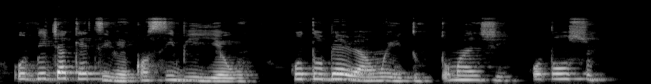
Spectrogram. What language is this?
Yoruba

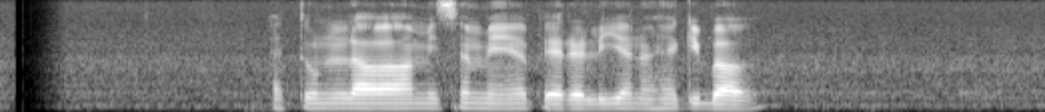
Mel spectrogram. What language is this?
Sinhala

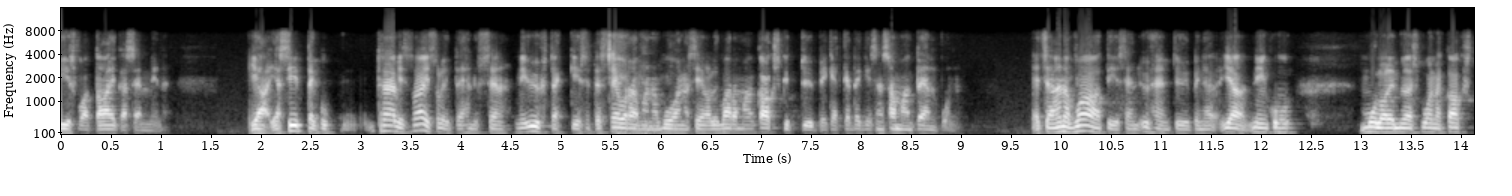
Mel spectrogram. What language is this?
Finnish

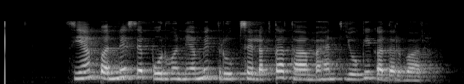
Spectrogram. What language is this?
Hindi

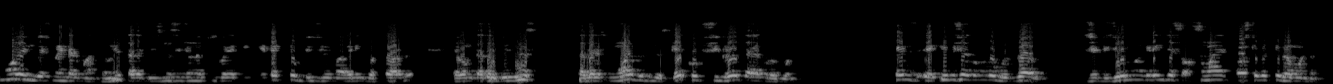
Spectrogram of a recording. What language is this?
Bangla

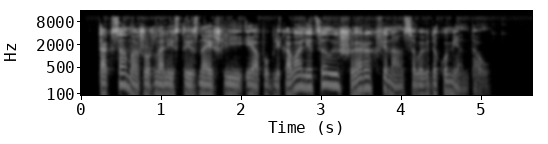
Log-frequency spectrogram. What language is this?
Belarusian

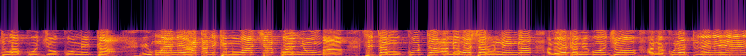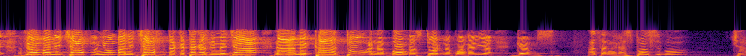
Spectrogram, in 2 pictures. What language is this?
Swahili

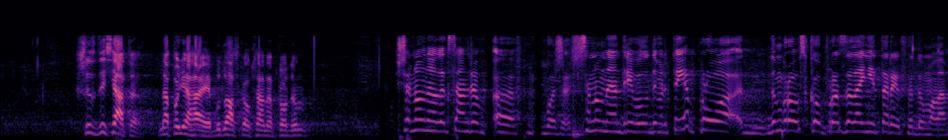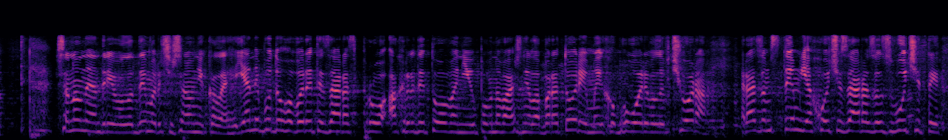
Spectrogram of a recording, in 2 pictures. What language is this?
Ukrainian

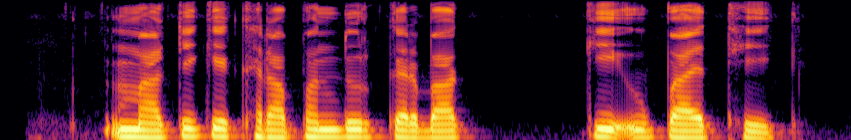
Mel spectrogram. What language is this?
Maithili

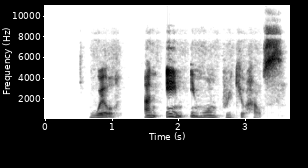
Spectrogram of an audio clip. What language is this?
Nigerian Pidgin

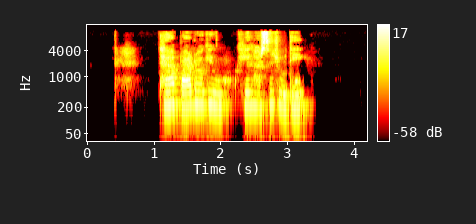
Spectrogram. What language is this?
Mongolian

